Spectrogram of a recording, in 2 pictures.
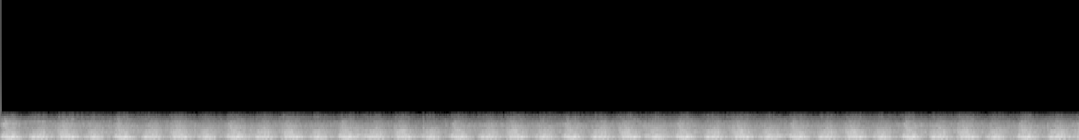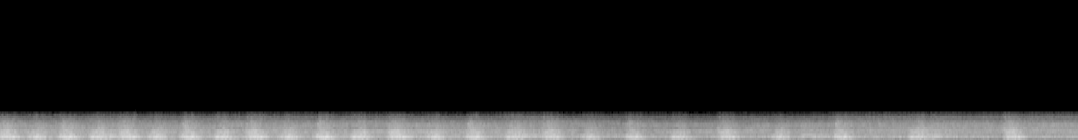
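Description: Electronic steam chuffing from an MTH O-scale model steam locomotive's sound system, a steady run of chuffs at about three a second. The chuffs slow to fewer than two a second and fade near the end as the locomotive slows.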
